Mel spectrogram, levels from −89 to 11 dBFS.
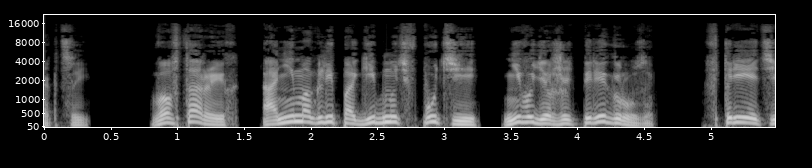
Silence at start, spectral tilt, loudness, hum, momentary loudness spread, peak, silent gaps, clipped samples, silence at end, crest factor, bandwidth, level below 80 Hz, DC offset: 0 s; -6.5 dB/octave; -15 LUFS; none; 11 LU; -2 dBFS; 0.35-0.78 s, 1.47-1.61 s, 3.28-3.42 s, 4.60-4.92 s; under 0.1%; 0 s; 14 dB; 15 kHz; -40 dBFS; under 0.1%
